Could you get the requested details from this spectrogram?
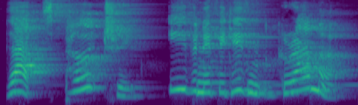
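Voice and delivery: high, drawling condescension; lofty cat in boy's body. A narrator's reading. The thing like Maurice answers his protest, loftily. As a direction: brush off his protest with airy superiority.

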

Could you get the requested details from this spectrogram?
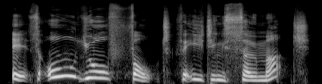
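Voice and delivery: quarrelling husband's accusation; accusing. A narrator's reading. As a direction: lay the blame with drawn-out force. Woodman blames his wife.

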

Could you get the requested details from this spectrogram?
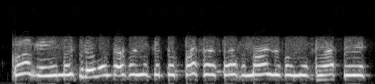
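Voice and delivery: high-pitched, offended protest; real indignant rebuke, pitched high; indignant outburst. Real, not acted. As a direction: push your pitch up in outrage. Daughter indignantly rebukes in phone quarrel.

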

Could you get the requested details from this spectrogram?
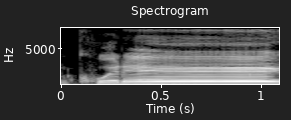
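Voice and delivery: high, slow, belted ending; sudden shout. Pretend. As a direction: belt the last words out. Sudden dramatic flourish.

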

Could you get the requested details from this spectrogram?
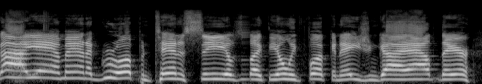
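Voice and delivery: high Southern cabbie impression, easing down; hardcore Southern accent. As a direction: imitate a chatty Tennessee accent, starting high. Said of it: "the most hardcore Southern accent".

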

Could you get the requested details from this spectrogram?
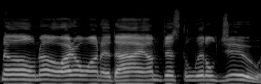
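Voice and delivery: high, whiny begging voice; pleading victim voice. Retold or imitated. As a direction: beg pitifully for your life.

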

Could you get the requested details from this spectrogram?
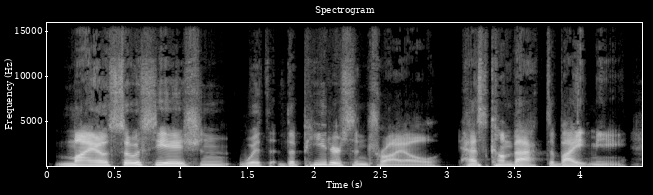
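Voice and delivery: ordinary talk

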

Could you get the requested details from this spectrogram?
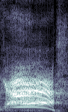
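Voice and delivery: loud, high "Argh!" of frustration; frustrated growl. Retold or imitated. Venting relationship tension to the congregation, loud frustrated groan. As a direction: let out a tense groan. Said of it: "It's like".

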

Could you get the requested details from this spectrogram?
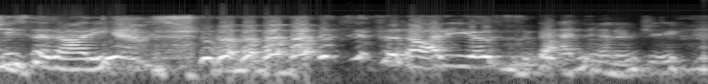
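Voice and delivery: high, loud laughing retelling. Real, not acted. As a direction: laugh it out delightedly.

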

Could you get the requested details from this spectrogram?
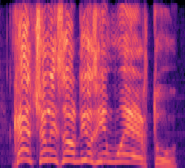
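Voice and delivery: high, insistent villain cry; taller assassin's threat. A narrator's reading. Taller assassin threatens the puppet with death, crying menacingly. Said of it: "disse l'assassino più ierto".

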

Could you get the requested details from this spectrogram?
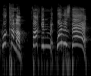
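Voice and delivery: very high-pitched mock bewilderment; acted baffled disbelief. Friend retelling reaction to bean meme, high-pitched bafflement. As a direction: squeal the question in disbelief.

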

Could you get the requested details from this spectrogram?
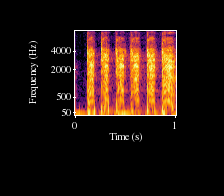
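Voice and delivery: soft unvoiced rat-a-tat of rockets; imitated gunfire. Veteran mimics rocket fire in his story, soft whispered rat-a-tat. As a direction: tap out the gunfire under your breath.

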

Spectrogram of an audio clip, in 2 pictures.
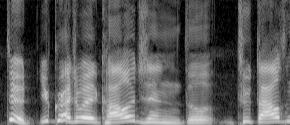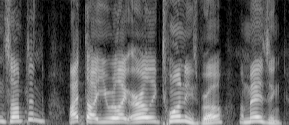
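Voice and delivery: high-pitched dopey dude voice; dumb bro voice. Retold or imitated. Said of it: "give him the worst dumb accent when you did him".

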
